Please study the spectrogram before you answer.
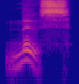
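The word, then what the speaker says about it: mousse: another interesting word to that list the word moose m o u s again it's a French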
